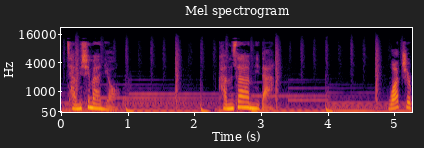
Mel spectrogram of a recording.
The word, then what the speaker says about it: 감사합니다: 감사합니다. Now you try. Formal. 감사합니다. Casual. 고마워요. 감사합니다. Fill in the blanks. The answer is in conversation. 감사합니다.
